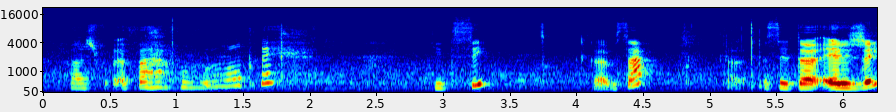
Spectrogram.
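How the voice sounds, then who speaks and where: A woman with a Quebec accent speaks with long, frequent pauses. Noticeable background noise runs under her voice. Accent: Québécois French. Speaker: vlogger, mother. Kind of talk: casual vlog. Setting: at home. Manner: hesitant with fillers.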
